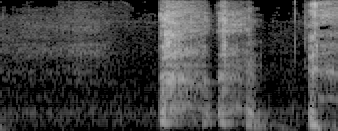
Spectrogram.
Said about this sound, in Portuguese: perdão pela gripe, pela tosse. O atleta tá me deixando doente já.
